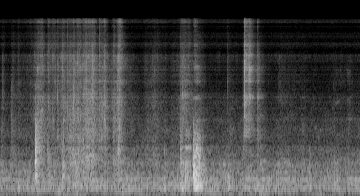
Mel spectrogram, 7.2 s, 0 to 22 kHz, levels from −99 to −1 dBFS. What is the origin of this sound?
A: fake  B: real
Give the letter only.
A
